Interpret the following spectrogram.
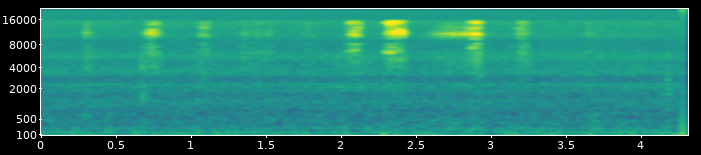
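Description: A few faint, short clicks from computer controls over a steady low room hum, bunched about two to three seconds in.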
